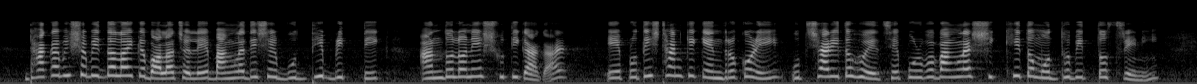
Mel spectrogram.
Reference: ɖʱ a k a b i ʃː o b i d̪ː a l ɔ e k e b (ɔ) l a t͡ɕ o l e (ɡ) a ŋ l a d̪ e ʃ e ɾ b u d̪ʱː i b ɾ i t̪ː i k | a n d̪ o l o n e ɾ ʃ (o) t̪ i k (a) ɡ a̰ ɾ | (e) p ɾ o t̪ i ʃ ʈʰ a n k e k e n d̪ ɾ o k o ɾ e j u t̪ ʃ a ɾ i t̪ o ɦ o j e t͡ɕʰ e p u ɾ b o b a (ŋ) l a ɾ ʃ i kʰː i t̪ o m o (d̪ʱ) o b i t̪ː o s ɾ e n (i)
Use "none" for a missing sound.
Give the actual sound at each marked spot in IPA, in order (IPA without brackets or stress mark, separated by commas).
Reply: ɔ, b, u, a, e, ŋ, d̪ʱː, i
